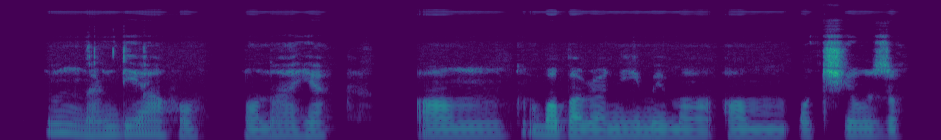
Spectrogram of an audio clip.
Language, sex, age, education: Igbo, female, 15-29, tertiary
